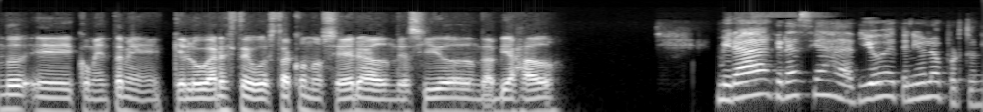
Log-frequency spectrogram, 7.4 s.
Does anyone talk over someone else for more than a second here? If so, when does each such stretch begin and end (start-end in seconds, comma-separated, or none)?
none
